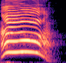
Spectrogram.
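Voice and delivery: very high, very loud mock fright scream.

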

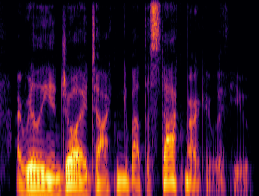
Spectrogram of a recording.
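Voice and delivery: ordinary talk, nothing marked

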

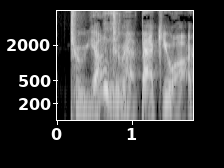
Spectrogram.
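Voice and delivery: swooping, sing-song, small, wise-sounding alien voice. Asked by the other speaker to do a Yoda, in a Yoda voice. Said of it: "can you do a Yoda saying".

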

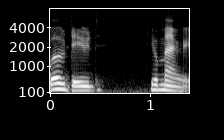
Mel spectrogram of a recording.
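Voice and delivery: ordinary talk, nothing marked

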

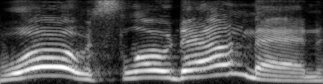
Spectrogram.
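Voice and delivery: mock tone, high, loud and slow.

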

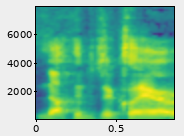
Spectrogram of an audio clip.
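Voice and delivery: ordinary talk

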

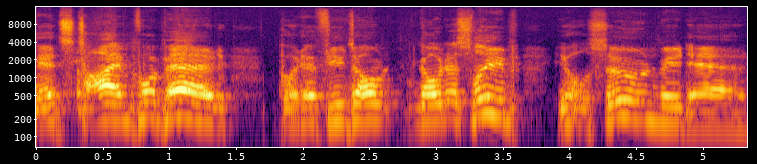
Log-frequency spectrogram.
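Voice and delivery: goofy rhyming character voice, loud, slow, sing-song.

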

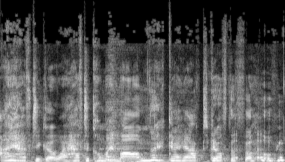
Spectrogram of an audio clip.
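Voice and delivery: acted, high, tearful crying voice. Recalling a past phone call with a lady, retelling crying. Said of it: "I'm like crying".

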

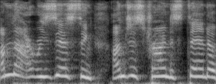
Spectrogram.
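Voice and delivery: very high-pitched screaming. Retelling an arrest, quoting the woman on the ground, imitating her screaming. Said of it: "she just keeps screaming".

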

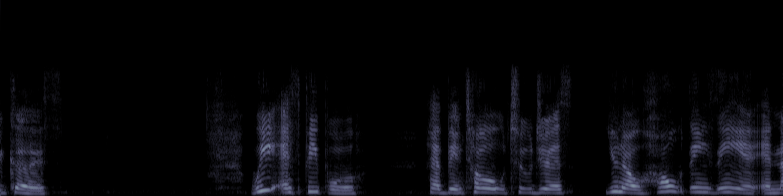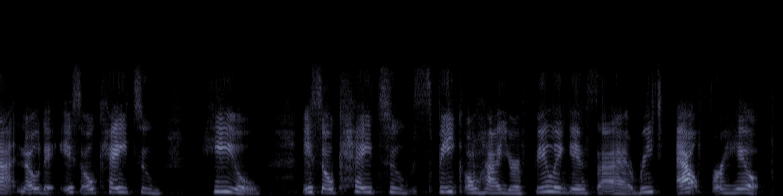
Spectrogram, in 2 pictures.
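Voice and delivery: speaking through welling tears, close to crying. Sharing a message meant to help someone who is struggling, tearing up. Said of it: "I'm tearing up thinking about it".

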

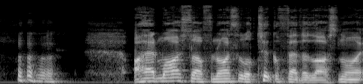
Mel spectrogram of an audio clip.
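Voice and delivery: fake, mock Australian accent. Joking about inventing buzzwords and answering someone puzzled, put-on Australian accent. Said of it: "are you Australian?".

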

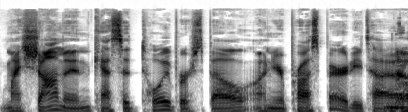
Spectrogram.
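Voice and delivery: ordinary delivery

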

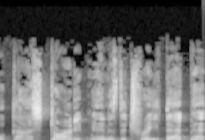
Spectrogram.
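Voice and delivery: swooping, stunned, baffled, mind-blown disbelief. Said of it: "he was so mind blown".

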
